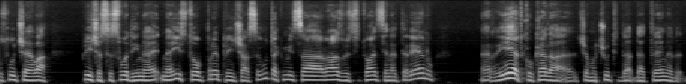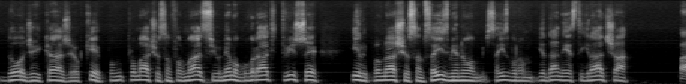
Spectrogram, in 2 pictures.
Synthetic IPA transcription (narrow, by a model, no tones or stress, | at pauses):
oslˠut͡ʃajeʋa | pɾiːt͡ʃase̞sʋo̞d̪iːnanaist̪o̞ːpɾe̞pɾiːt͡ʃase̞ut̪akmit̪saɾaːzʋojsi̥t̪uaːt̪ije̞nat̪e̞ɾe̞ːnu | ɾjeːt̪ko̞kad̪a̰t͡ɕe̞mo̞t͡ʃut̪id̪a̰d̪at̪ɾe̞ːne̞ɾd̪o̞ːd͡ʑe̞ikaːʒe̞o̞kʰe̞ːpopɾo̞maːʃio̞samfo̞ɾmaːt̪sijune̞mo̞ɡuʋɾaːt̪i̥t̪iʋiʃe | ilipɾo̞mnaːʃio̞samsaizmje̞noːmsaizbo̞ɾo̞ːmje̞d̪aneːst̪iɡɾaːt͡ʃa | a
